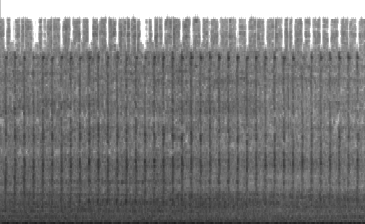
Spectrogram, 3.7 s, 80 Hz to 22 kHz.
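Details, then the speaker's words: Ford Escort Mk3 GLE idling: crisp, even ticking about three and a half per second over a steady idle; one cylinder suspected of a collapsed hydraulic lifter, valve cover not yet removed. "See which hydraulic lifter has collapsed. Hopefully, it's just a hydraulic lifter I collapsed. Easy fix."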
